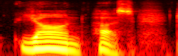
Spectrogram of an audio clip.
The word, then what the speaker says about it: Hus: Are John Wycliffe as W-Y-C-L-I-F-F-E, John Wycliffe, and they pronounce it John Hus, but it's actually Jan Hus, J-A-N-H-U-S, Jan Hus, and John Knox, K-N-O-X.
